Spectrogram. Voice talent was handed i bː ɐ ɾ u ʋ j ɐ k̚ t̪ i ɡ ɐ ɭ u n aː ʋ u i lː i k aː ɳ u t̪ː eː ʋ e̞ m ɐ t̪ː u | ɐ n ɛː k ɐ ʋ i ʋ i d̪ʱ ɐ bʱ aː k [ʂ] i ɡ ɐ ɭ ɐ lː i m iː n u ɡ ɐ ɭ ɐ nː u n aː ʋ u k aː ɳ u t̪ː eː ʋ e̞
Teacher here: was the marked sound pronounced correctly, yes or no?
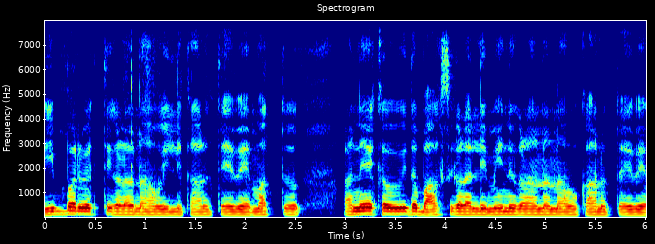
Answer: no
